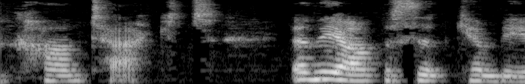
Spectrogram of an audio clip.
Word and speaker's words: contact: at examples of that one example where that is not true is the word contact it's a contact and to contact and the opposite can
